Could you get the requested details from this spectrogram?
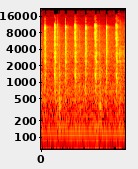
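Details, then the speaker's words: Quantum 4Front power chair drive motor: sharp metallic clicks about five per second, suspected play in the brake-to-output-shaft coupling (keyed shaft with nut and circlip, the type known to rattle); cause suspected, not confirmed. "the way the brakes attach to the output shaft of the motor left quite a bit to be desired and you can kind of hear that noise here that metal clicking"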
